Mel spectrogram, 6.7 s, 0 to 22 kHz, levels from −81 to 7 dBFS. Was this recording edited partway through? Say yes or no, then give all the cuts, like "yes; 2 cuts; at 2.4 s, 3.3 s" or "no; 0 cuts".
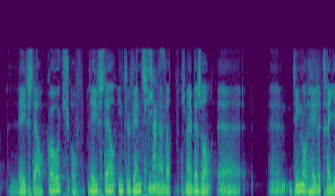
yes; 3 cuts; at 1.8 s, 3.4 s, 4.3 s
